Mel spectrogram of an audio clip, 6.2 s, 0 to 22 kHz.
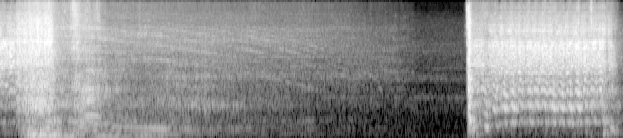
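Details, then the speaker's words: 1969 Ford Mustang, sat 30+ years, fed through a hose from a separate gas tank: short cranking bursts with no catch. Fuel starvation, because the hose from the tank looped up and then down so fuel couldn't reach the carb. "I have my gas tank, my hose here looped way up and then went down. Well, gasoline does not go up, it goes down."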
